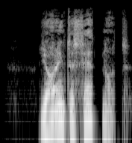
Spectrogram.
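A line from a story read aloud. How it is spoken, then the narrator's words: Quiet. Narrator (Swedish): svarade Dako tyst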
